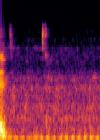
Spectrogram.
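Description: The end of a spoken word, then a faint single click a little under a second in, over a low steady hum.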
